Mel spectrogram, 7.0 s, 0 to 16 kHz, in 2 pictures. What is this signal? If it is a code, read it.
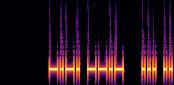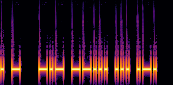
Morse code, heard as a keyed tone, about 22 wpm, 700 Hz. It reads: CQ SST K7SR
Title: K1USN SST QSO Practice - 22wpm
